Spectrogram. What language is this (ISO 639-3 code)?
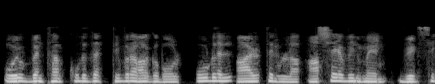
mal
